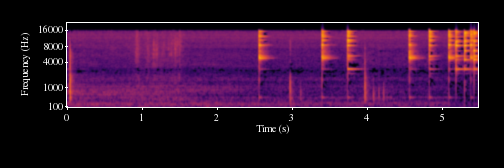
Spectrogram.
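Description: Single orange plastic BB balls drop from above into a large, hollow clear glass jar resting on carpet and bounce on its glass bottom. Each one makes a bright, high clink that dies away quickly, with a few softer taps in between. The clinks are spaced apart at first and then come in a quicker cluster toward the end.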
